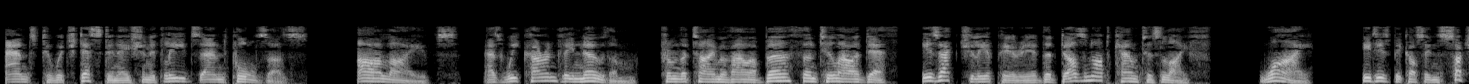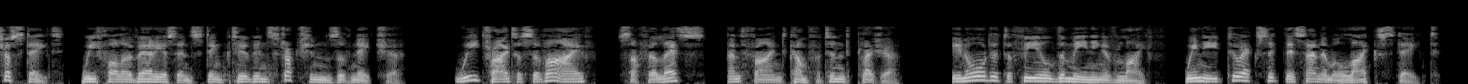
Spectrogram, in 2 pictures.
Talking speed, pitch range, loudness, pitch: 155 wpm, 105-145 Hz, -20 LUFS, 125 Hz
